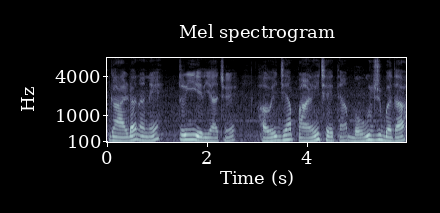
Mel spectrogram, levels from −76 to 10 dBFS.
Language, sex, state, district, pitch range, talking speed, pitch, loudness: Gujarati, male, Gujarat, Gandhinagar, 130-165 Hz, 120 wpm, 145 Hz, -17 LUFS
